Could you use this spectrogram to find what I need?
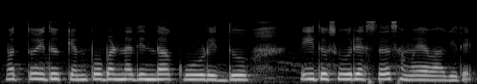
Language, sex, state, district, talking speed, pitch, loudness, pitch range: Kannada, female, Karnataka, Dharwad, 90 wpm, 235 Hz, -24 LUFS, 220-245 Hz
